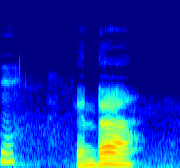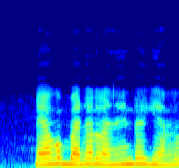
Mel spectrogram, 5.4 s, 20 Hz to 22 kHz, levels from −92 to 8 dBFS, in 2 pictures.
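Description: From 1.08 s to the end, the speech suddenly drops into a deep, dragging register, with everything stretched out and pitched about ten semitones lower. This is a section at the wrong speed: playback runs at 0.567 times the original rate, so timing and pitch fall together at that instant. The likely cause is an editor or player reading this stretch against the wrong clock, slowing it to just over half speed.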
